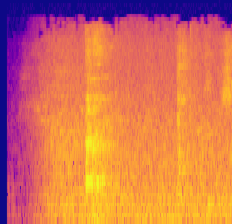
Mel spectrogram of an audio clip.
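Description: Steady background hiss fading in, with one short vocal sound like a cough or hiccup about a second in and a faint click near the end.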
